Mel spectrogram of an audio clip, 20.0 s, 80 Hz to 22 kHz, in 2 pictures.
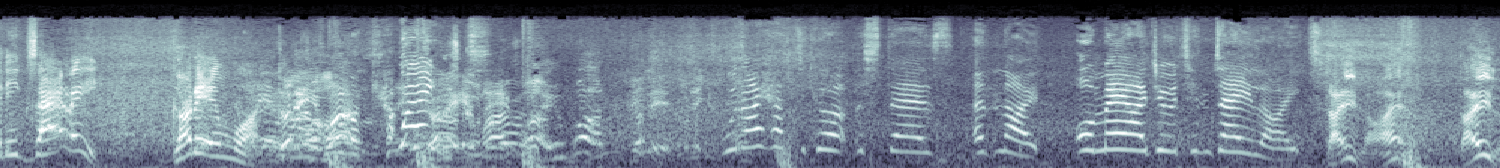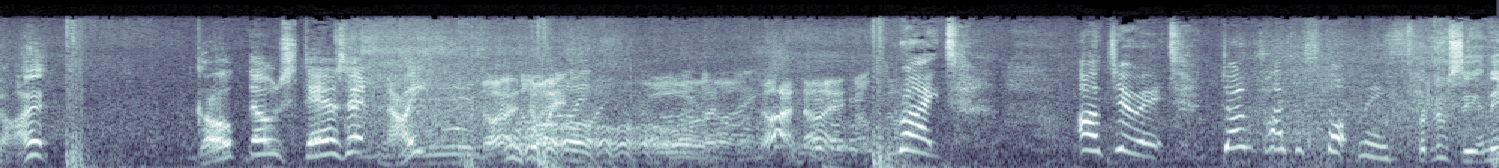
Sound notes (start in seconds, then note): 2.0 chatter and stomping; 10.4 stomping feet; 12.8 laughter and chatter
